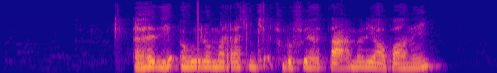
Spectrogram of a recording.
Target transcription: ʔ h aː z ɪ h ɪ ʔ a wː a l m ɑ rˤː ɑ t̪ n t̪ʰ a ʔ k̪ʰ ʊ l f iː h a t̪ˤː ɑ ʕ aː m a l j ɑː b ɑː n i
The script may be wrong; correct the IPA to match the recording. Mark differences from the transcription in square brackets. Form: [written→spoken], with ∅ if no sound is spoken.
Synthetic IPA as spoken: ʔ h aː [z→ð] ɪ h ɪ ʔ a wː a l m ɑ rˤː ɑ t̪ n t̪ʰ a ʔ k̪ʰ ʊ l f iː h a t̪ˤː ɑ ʕ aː m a l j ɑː b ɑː n i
